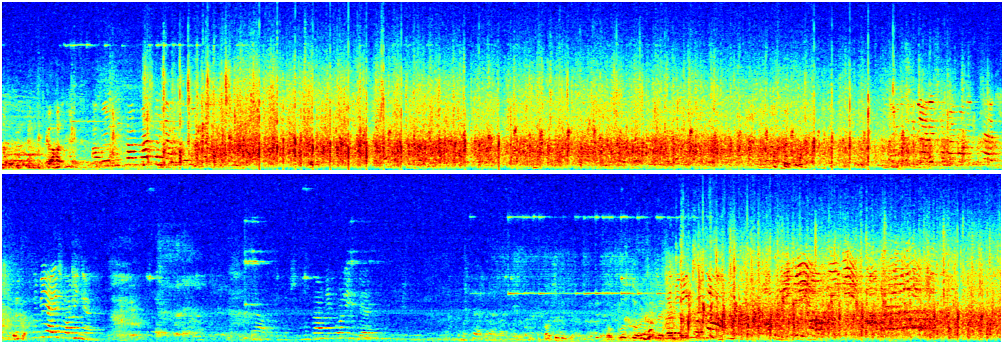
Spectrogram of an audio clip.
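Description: A group of children sings together in a large hall.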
